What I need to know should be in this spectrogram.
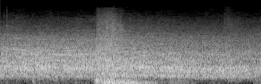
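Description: A body slams heavily onto a wrestling ring mat with a thud.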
